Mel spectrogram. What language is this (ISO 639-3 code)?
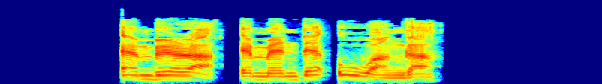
bri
